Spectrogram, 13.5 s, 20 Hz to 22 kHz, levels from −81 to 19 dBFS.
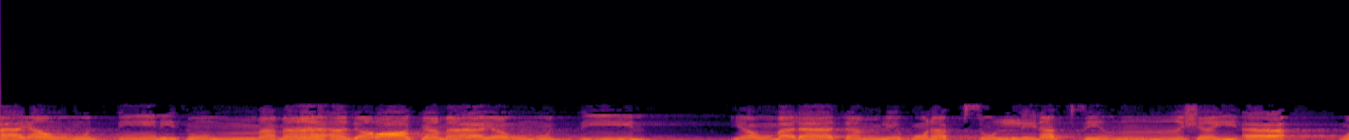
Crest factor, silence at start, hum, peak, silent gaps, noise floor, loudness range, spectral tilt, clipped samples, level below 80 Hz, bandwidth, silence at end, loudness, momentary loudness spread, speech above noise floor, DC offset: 16 dB; 0 s; none; -2 dBFS; none; -39 dBFS; 4 LU; -11 dB/octave; under 0.1%; -52 dBFS; 5.8 kHz; 0 s; -18 LUFS; 9 LU; 21 dB; under 0.1%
